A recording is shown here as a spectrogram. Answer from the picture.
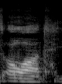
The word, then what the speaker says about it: OAuth: Yeah, it's OAuth.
